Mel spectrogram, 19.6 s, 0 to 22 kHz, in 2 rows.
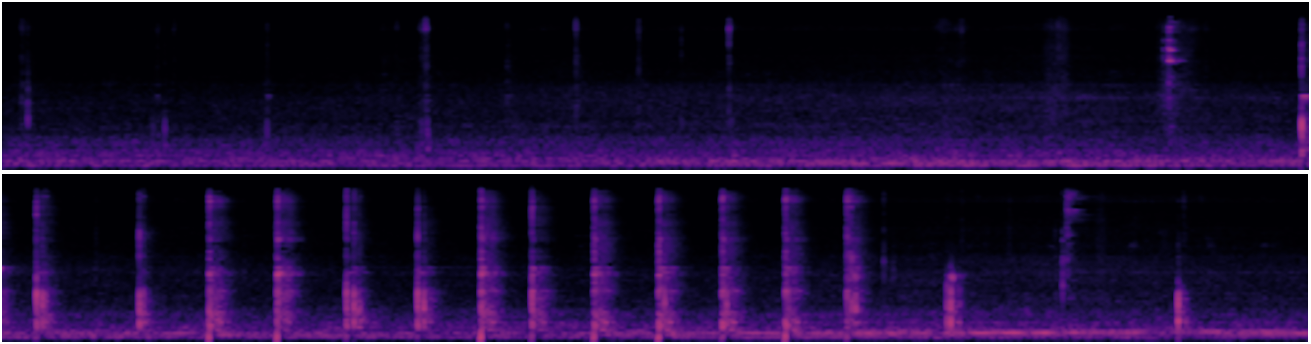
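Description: A hammer tapping on an 8 mm bolt to drive a worn, loose valve guide out of a Yamaha Mio J's aluminium cylinder head. After a few scattered clicks of tool handling, a run of about fifteen sharp metallic strikes comes about two a second from around the middle, with a few slower taps near the end.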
